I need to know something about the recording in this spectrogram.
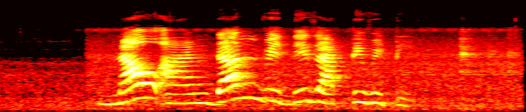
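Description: A young girl speaks brightly and close by.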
